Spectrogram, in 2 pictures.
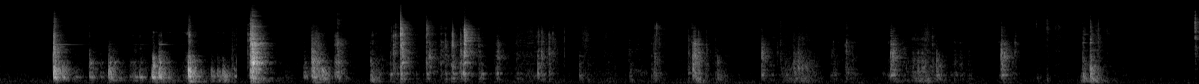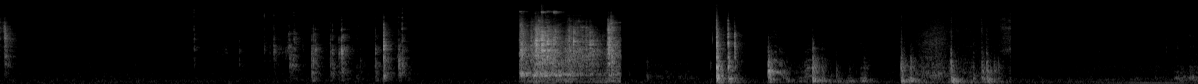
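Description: Tools and metal parts clink and clatter while coilover suspension is fitted and bolted onto a Mazda MX5 Miata in a turbo build: scattered knocks and rattles in bursts, with a louder cluster of clanks near the end and no talking.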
